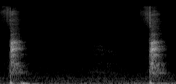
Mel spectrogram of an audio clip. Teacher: 발음을 할 때에는 성대의 울림이 없어요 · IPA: [f]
